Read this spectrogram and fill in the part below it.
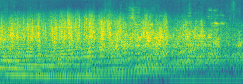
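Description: Vintage propeller aircraft at the Duxford airshow, a loud, steady engine drone with strong low harmonics that slowly fades slightly, heard close and continuous.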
